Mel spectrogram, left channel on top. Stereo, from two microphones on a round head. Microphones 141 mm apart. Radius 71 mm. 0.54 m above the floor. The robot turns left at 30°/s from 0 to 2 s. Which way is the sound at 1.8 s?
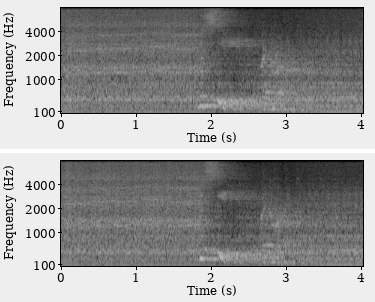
80° right.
